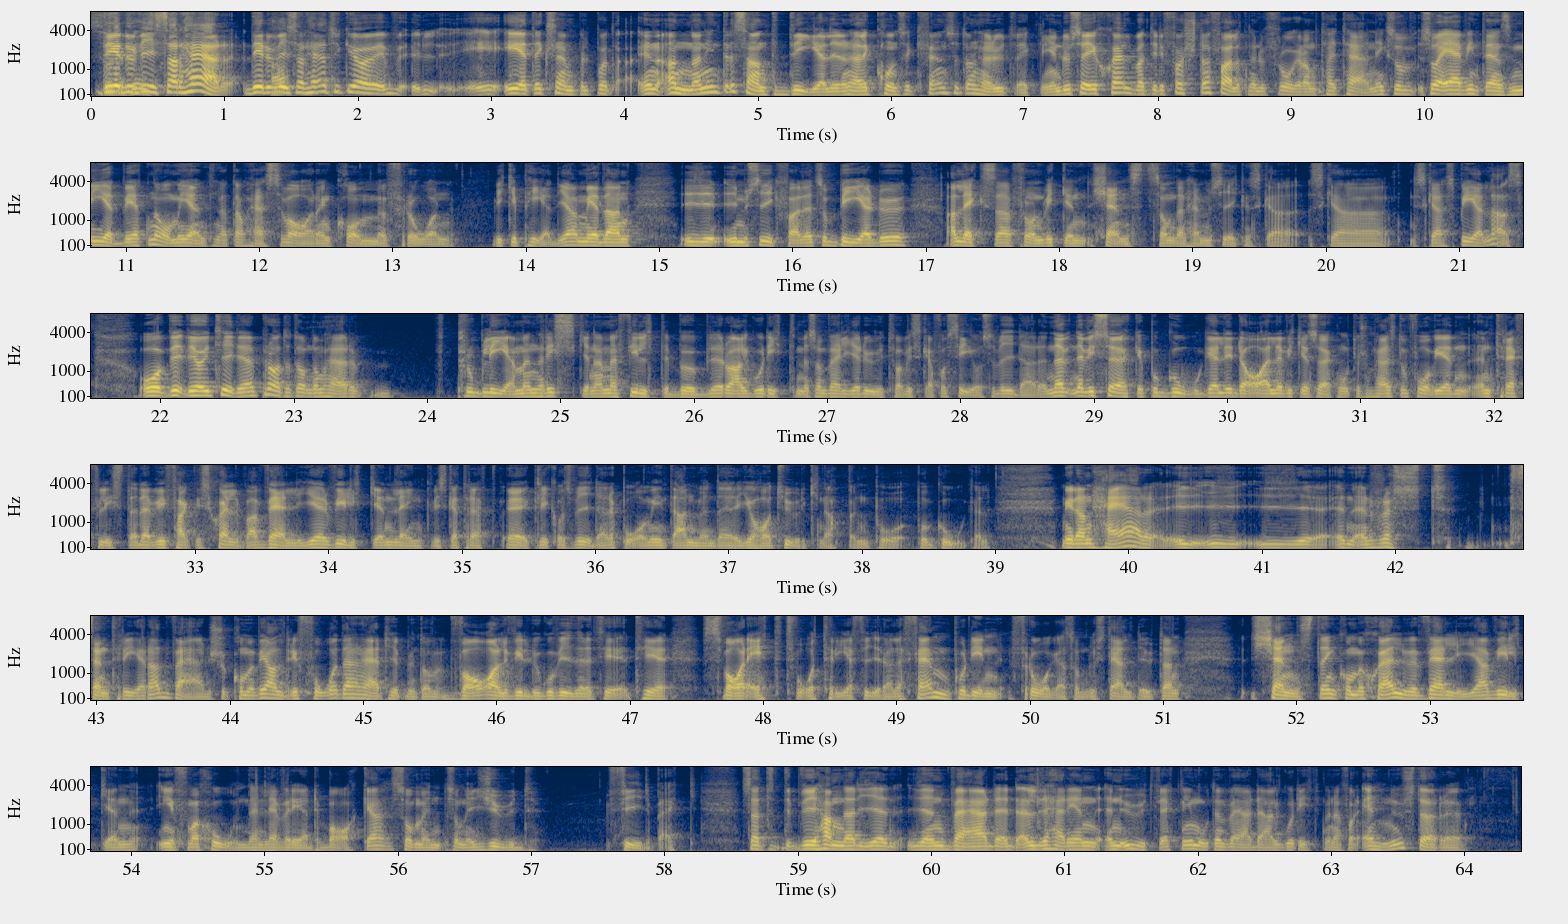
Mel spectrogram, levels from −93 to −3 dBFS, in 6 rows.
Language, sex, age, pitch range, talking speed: Swedish, male, 30-49, 100-130 Hz, 200 wpm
